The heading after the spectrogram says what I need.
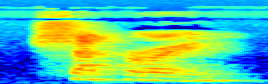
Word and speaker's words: chaperone: split digraph can you teach it to me chaperone CH a p ER Oh next would be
